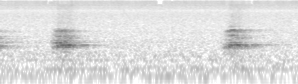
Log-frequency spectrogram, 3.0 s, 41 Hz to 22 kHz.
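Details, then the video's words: Two clear, loud dog barks about two seconds apart, from dogs whose barking is described as a nuisance to neighbours, with quiet background between them. "26 minuts gossos lladrant / 26 minutes barking dogs"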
